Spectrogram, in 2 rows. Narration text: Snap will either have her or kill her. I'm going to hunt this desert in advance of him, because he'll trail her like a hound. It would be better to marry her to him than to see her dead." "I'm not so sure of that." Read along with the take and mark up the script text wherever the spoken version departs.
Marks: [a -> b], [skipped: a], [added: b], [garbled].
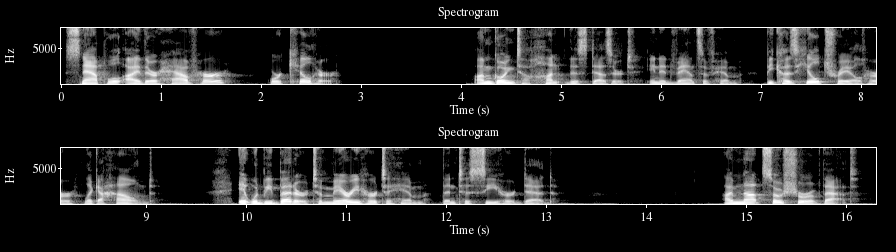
Snap will either have her or kill her. I'm going to hunt this desert in advance of him, because he'll trail her like a hound. It would be better to marry her to him than to see her dead." "I'm not so sure of that."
